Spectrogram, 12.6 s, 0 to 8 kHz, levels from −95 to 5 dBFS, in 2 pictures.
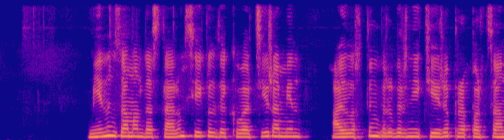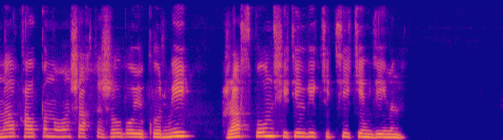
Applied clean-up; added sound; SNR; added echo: neural mask model Resemble Enhance denoiser.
